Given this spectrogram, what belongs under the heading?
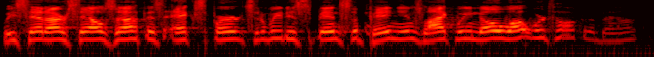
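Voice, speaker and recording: A man's voice: sits high, little pitch movement, moderate pace. A man, a pastor, preaching a sermon in a church in a conversational, humorous storytelling way. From United States.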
